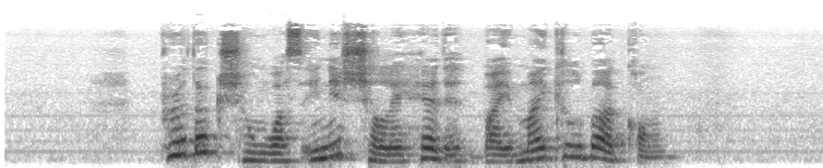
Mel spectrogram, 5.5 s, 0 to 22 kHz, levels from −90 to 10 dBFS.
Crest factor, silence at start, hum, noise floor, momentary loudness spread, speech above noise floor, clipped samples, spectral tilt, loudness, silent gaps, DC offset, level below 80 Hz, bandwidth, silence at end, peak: 18 dB; 1.05 s; none; -55 dBFS; 6 LU; 38 dB; under 0.1%; -3 dB/octave; -17 LUFS; none; under 0.1%; -60 dBFS; 13 kHz; 1 s; -2 dBFS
